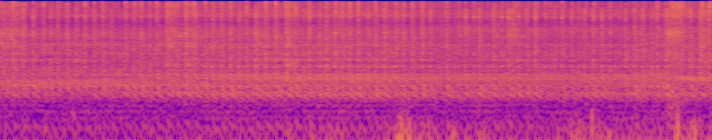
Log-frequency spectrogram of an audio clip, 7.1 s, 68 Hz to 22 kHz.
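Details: 2007 Ryobi RY60520 25.4cc two-stroke rototiller, dump rescue, reassembled with air cleaner and shroud, sand-loaded for tilling demo: fast, even idle buzz with no stumbling or surging; normal idle.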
